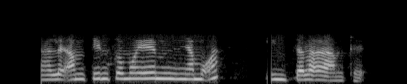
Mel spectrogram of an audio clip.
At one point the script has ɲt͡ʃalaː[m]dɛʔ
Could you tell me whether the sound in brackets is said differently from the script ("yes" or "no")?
no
